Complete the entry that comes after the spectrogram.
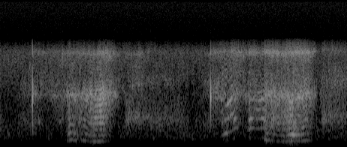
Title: Let sleeping bears snore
